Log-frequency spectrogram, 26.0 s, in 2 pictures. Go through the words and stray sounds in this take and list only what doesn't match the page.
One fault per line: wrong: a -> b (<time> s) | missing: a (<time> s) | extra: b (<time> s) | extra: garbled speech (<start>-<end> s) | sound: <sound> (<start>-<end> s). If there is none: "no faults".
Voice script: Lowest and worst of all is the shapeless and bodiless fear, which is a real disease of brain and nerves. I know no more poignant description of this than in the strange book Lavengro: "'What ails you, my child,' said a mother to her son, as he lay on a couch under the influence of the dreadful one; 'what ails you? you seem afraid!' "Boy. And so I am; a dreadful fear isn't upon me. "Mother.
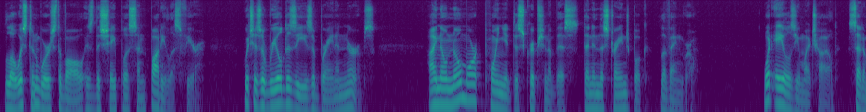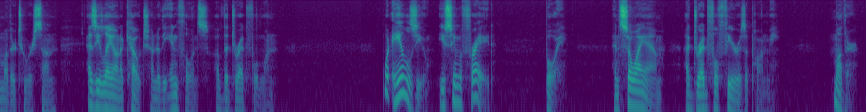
wrong: isn't -> is (24.1 s)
